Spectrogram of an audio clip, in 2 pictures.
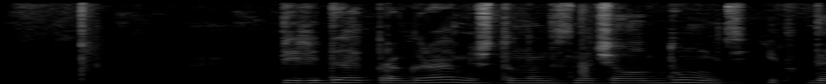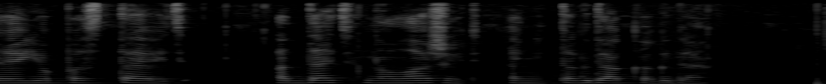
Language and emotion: Russian, angry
